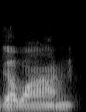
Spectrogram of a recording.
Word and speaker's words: Gawain: Uh I've heard people say uh Gawain as well and Gowan instead of Gawain. I say Gawain just because I'm saying it phonetically and I like the way it sounds.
